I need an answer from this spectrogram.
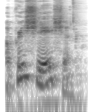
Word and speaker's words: appreciation: 그래서 강세를 Appreciation. appreciation 하고 tion으로 끝나는 단어는 항상 그 앞에 강세가 있어요.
